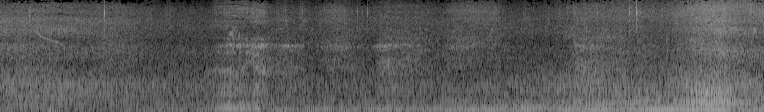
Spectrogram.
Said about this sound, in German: oh, ein schönes altes Auto. Ich konnte gerade leider nicht erkennen, was es ist, auf jeden Fall. Allein schon vom Anblick her sieht man, okay, hier ist ein bisschen älter. Hat doch historisches Kennzeichen. Schönes altes rotes Cabrio, irgendwas.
